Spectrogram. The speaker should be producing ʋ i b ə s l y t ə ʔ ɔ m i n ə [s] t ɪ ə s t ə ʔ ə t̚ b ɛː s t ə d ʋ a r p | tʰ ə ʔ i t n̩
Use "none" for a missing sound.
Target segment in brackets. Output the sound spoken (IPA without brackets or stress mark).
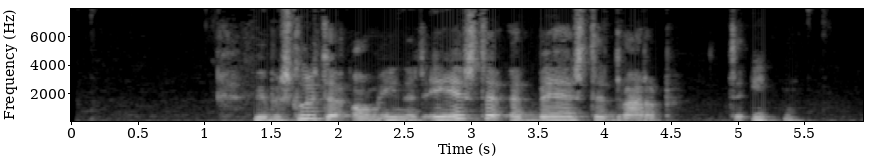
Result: none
